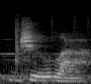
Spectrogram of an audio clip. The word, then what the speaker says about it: Jula: then for a really uncommon J name guys Jula spelled j-u-l-a Jula I had to put this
